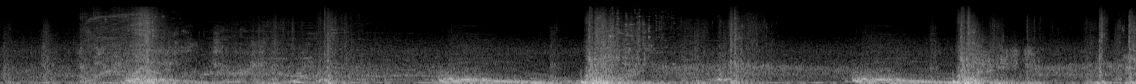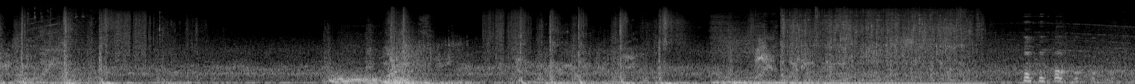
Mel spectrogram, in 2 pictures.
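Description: Blades swish and strike hard in a close fight.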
